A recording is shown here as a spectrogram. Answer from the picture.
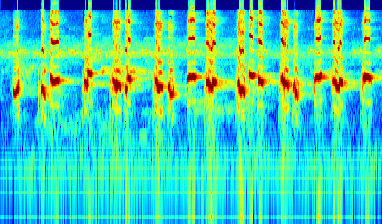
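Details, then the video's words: Yellow-vented bulbul calling in fight mode: short, liquid chirps, some doubled, sounding in irregular quick bursts, backed by a faint, level high-pitched tone. "trucukan gacor NGGARUDA UPLIK TARUNG"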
